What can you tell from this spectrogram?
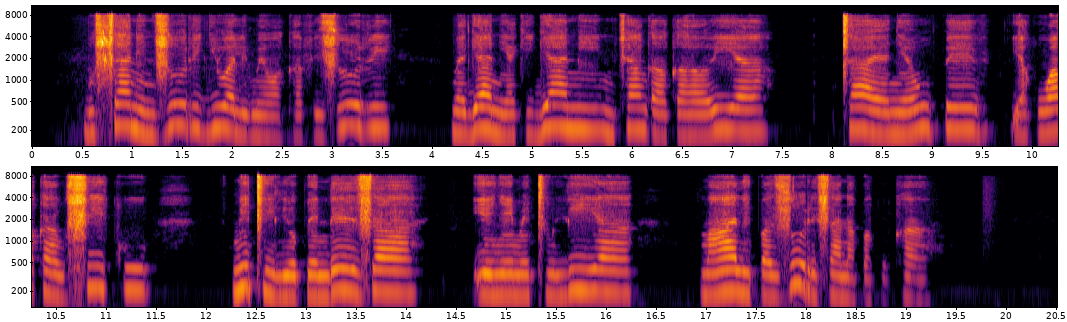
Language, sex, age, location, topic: Swahili, female, 25-35, Mombasa, agriculture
